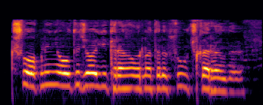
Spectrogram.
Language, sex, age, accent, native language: Uzbek, male, 18-24, Toshkent viloyati, Uzbek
